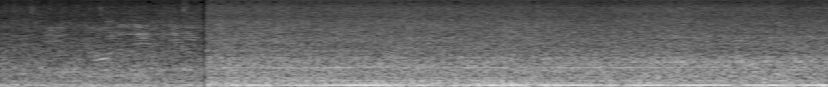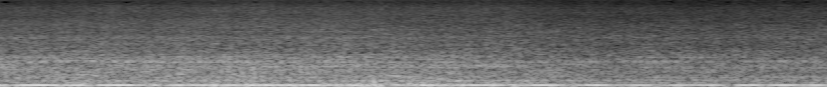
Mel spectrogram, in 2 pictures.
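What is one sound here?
A boat's outboard motor drones loudly and steadily.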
